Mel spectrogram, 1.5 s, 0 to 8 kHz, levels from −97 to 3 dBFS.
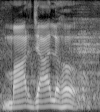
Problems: constant background noise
